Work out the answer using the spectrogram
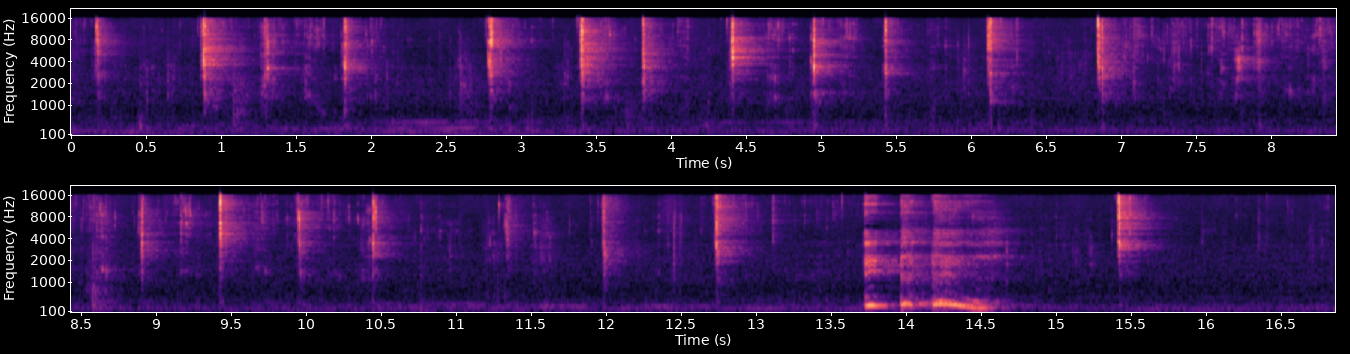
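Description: Close-miked chewing of buttery seafood: irregular wet mouth clicks and lip smacks about once or twice a second. About fourteen seconds in, a brief loud vocal sound from the throat.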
